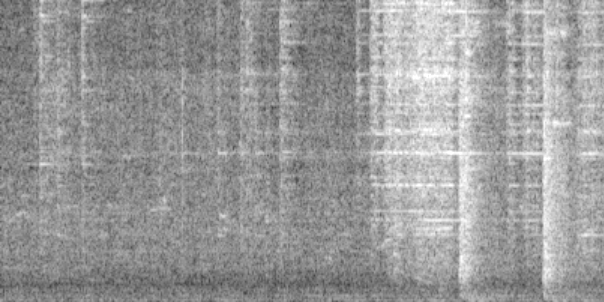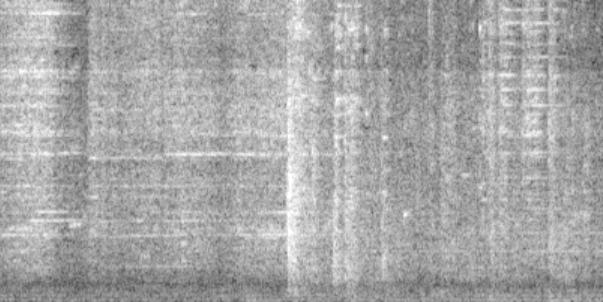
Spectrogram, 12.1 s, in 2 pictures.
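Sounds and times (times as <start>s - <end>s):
wheels rumbling on rail: 0.0s - 12.0s.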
